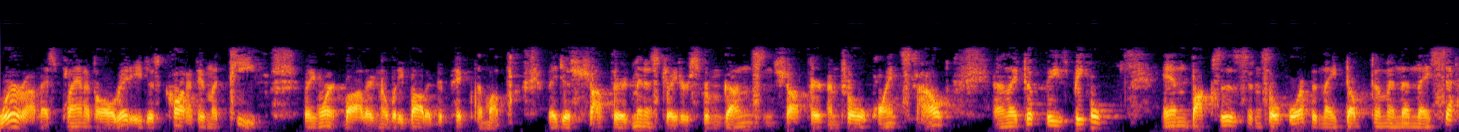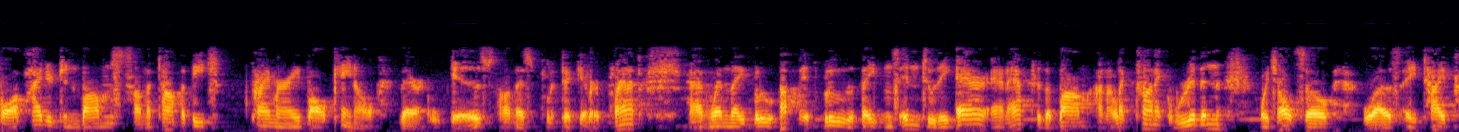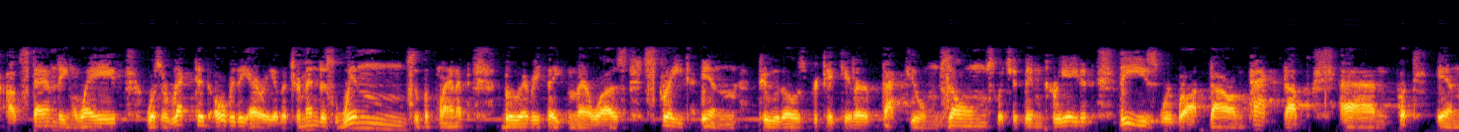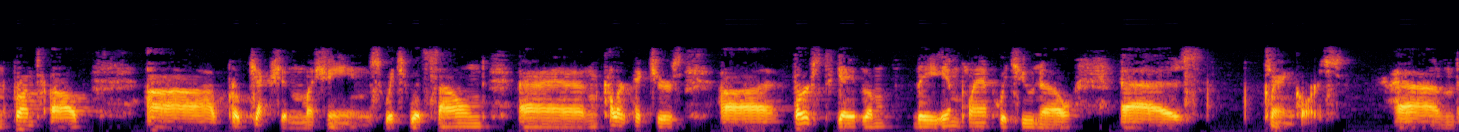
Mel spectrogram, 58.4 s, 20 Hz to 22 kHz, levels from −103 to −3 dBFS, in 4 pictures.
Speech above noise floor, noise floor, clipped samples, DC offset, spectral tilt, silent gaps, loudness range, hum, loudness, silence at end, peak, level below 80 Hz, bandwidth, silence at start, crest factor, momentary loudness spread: 24 dB; -42 dBFS; under 0.1%; under 0.1%; -9 dB/octave; none; 3 LU; none; -18 LUFS; 0.05 s; -2 dBFS; -70 dBFS; 5 kHz; 0 s; 16 dB; 9 LU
